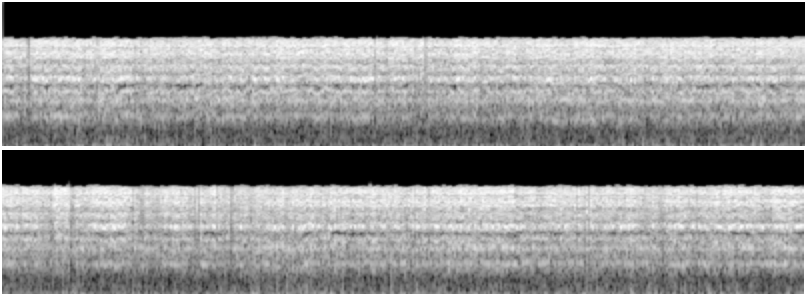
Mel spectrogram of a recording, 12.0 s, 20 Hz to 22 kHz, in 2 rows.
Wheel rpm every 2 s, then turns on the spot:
230, 220, 220, 230, 220, 220.
none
